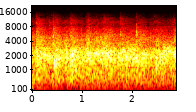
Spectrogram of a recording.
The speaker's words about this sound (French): E on applaudit le Seigneur pour ça.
